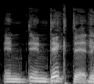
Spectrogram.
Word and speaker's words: indicted: Indicted. – He was indicted. I was going to pronounce it exactly the same way, the correct way.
